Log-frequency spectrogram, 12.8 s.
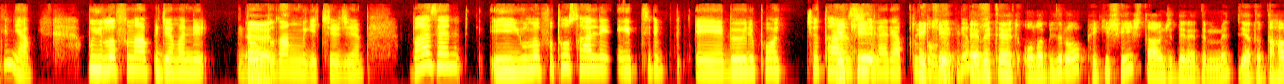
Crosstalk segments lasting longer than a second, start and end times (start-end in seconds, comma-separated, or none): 8.3-9.9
